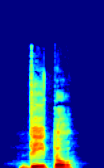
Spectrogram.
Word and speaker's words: dito: That is explained by the next word, dito. Dito. Dito. Dito is spelled as D-I-T-O.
